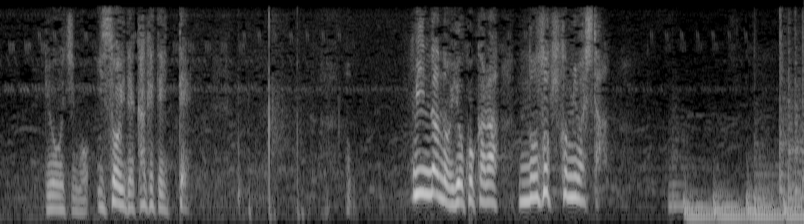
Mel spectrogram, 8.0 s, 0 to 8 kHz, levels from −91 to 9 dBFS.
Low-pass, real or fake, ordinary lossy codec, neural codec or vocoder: 7.2 kHz; real; MP3, 64 kbps; none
